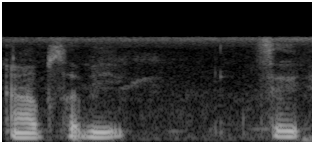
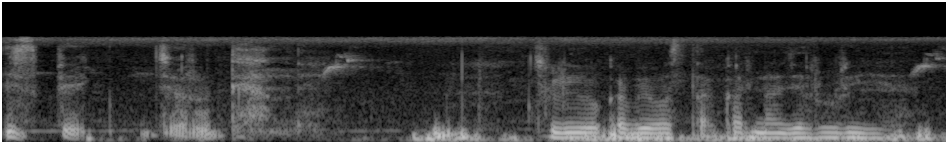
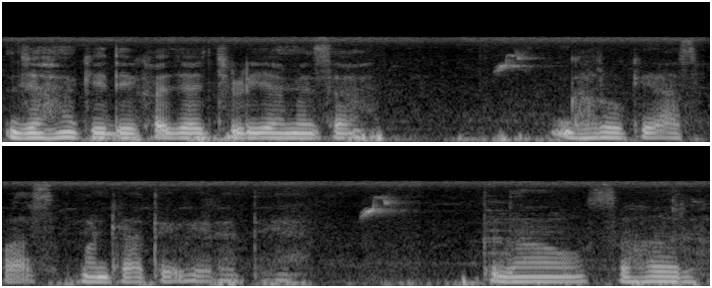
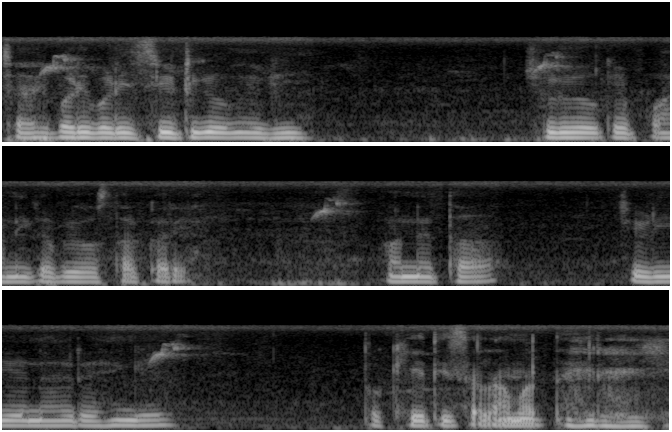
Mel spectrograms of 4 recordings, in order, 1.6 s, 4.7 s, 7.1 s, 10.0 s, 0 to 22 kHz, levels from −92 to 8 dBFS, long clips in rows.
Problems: none marked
